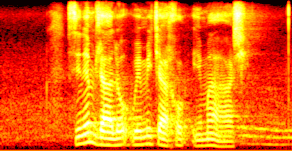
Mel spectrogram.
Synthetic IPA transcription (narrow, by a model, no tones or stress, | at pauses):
sinem̩ɮalɔwemid̥ʒ̥ʱʼaxɔjɛmaɦaːʃi̥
